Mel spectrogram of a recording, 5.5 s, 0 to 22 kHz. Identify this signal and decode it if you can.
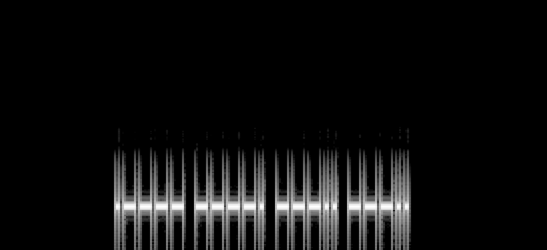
Morse code, heard as a keyed tone, about 30 wpm, 700 Hz. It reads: 1988
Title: Numbers - Contest Style - 4-Digit 30wpm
